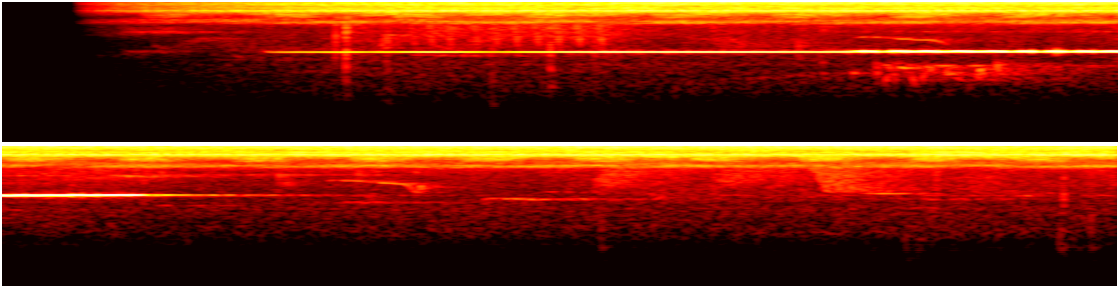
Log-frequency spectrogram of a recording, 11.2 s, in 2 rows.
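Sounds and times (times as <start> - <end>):
Crypturellus strigulosus Brazilian tinamou whistled note in Peru: 1.4 - 6.8.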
